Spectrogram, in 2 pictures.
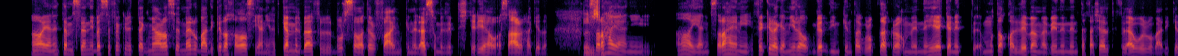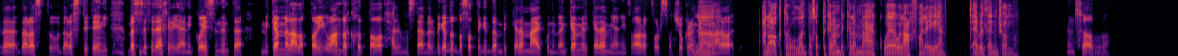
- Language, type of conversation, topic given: Arabic, podcast, إزاي بدأت مشروع الشغف بتاعك؟
- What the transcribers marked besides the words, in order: none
